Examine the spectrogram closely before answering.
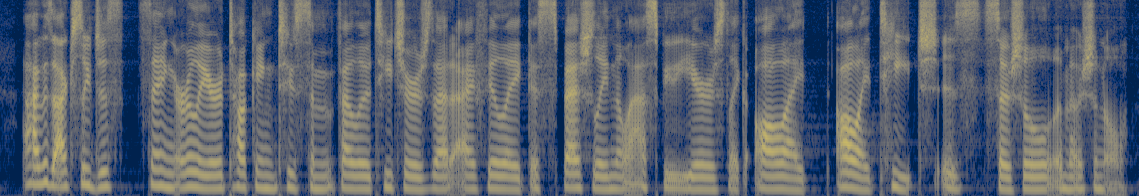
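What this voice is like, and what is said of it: Hoarse, croaky voice. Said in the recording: “sorry, I have a frog in my throat.”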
